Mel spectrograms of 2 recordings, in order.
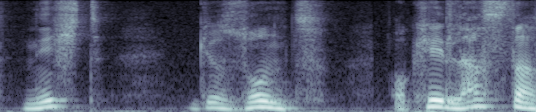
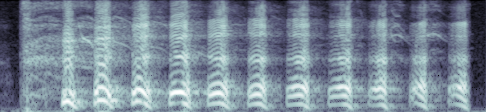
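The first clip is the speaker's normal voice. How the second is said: long hearty laugh, higher and louder; loud burst of laughter; 9 semitones higher, 7 dB louder than usual. Real, not acted. Storyteller bursts out laughing at his own line, hearty laughter. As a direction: crack up at your own punchline.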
